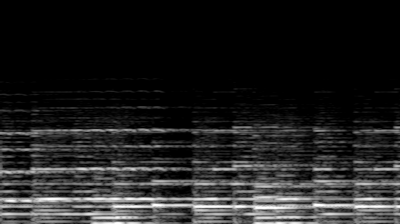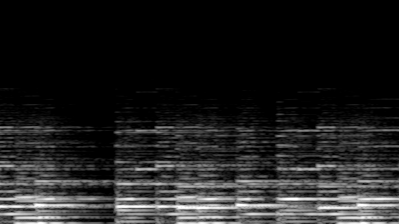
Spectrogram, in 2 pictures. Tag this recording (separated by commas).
Cello, Bowed string instrument, Double bass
